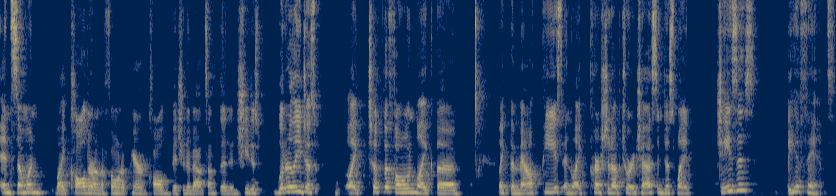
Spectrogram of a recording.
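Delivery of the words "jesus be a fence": biggest, heaviest Texas drawl, high and slow. Retelling a coworker's line to a parent on the phone: imitating a very thick Texas accent. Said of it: "in, like, the biggest accent I'd ever heard".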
